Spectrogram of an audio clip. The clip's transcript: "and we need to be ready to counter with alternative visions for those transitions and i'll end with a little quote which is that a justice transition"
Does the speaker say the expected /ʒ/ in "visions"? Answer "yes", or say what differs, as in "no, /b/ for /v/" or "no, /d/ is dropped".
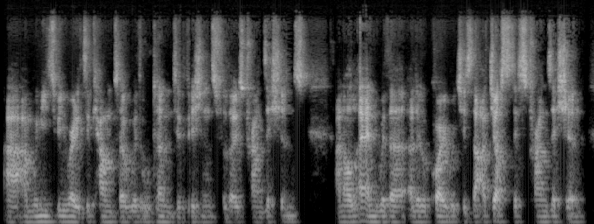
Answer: yes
